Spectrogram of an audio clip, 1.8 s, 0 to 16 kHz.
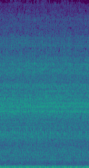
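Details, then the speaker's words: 1950 Dodge Meadowbrook engine idling, no thermostat, oil pressure 40, temp steady just under half; owner notes blow-by remains: steady, even low-pitched idle, smooth regular beat, no knocks or misses; sounds really good, normal idle. "It sounds really good, doesn't it?"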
